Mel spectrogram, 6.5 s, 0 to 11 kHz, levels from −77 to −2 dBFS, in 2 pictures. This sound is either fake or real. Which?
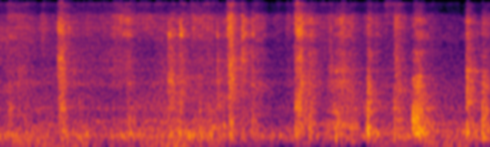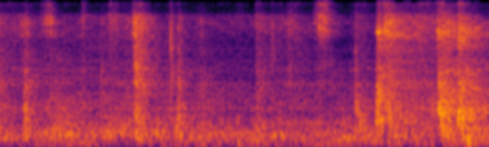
fake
